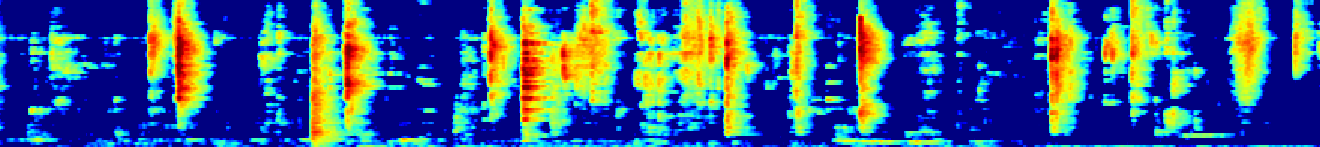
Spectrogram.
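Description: Close-up eating sounds: wet chewing and lip smacks, and a hand squishing rice and curry together on a plate, as a string of short sharp clicks and smacks.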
